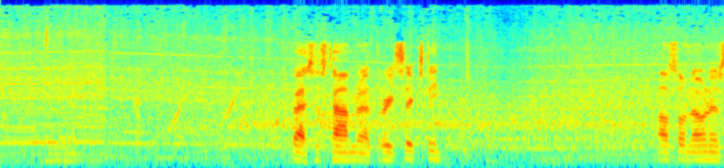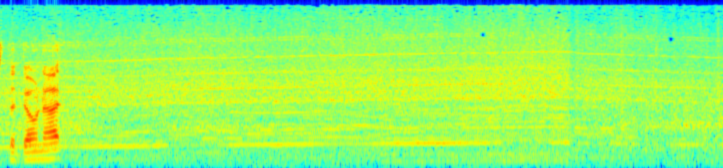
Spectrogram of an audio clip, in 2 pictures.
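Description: A race car engine drones steadily, shifting pitch as the car speeds around the track.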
